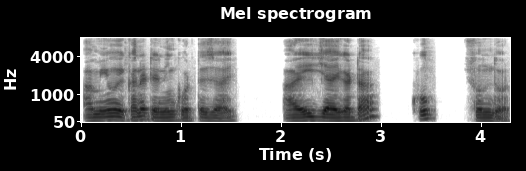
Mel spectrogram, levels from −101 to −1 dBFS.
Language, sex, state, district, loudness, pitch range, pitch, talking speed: Bengali, male, West Bengal, Kolkata, -18 LUFS, 95-125 Hz, 105 Hz, 140 wpm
